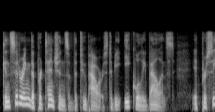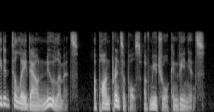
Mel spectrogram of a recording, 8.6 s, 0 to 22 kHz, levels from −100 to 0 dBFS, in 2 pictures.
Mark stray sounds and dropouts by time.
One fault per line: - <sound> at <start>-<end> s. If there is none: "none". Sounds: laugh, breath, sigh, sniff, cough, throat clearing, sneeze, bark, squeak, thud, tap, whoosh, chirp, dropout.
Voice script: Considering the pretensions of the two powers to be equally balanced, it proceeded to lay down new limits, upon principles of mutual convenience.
none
